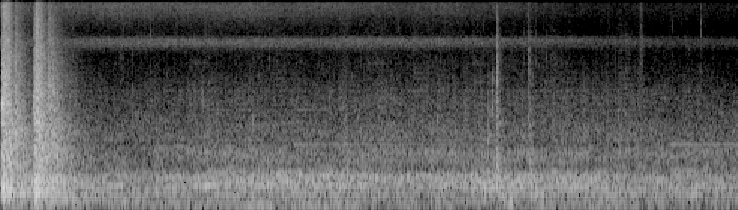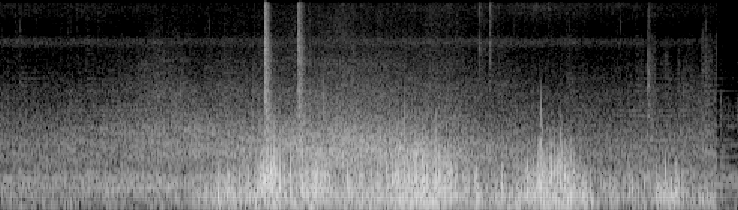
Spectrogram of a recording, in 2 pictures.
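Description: A bicycle being ridden across a pedestrian bridge. Two sharp knocks come at the start, then a steady rolling noise that swells into a louder rumble for the last four seconds or so.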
